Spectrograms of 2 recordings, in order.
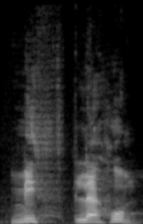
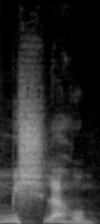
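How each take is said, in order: First: The middle consonant sounds like th. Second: The middle consonant sounds like sh. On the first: The speaker calls it right. "it's the letter tha" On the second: The speaker calls it wrong. "We don't say mishlahum"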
